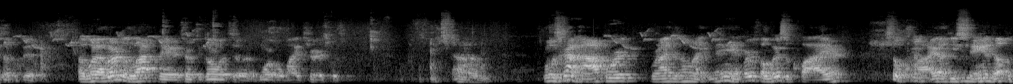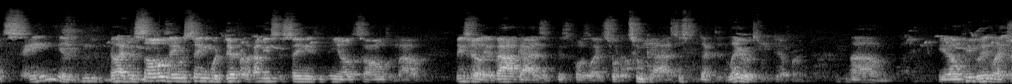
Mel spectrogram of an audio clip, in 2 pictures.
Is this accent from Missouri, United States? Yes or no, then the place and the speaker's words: yes; Kansas City, Missouri, United States; moved away as an adult; also born or lived in Lake Charles, Louisiana / Iowa; now in North Carolina, United States; I grew up in Missouri, so I grew up in the cities as opposed to rural Missouri.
